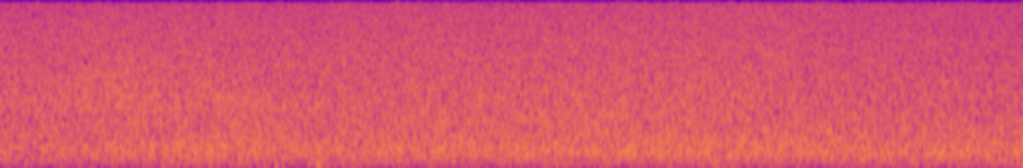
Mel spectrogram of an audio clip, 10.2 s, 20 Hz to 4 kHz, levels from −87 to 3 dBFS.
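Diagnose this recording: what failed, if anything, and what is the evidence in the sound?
A block size mismatch (truncated) runs throughout, at the driver or buffer stage. A steady buzz near 91.9 Hz sits under the sound, and everything plays 1.07 times fast at nearly normal pitch. One stage writes longer blocks than the next reads, which fits 512-sample blocks, and each block's tail is discarded.

A jitter buffer speed-up, at the network and call-processing stage, runs from 7.90 s to 10.24 s. The sound runs faster, at about 104% speed, without a pitch change. The receiver trimmed short pitch-period slices, about a tenth of a second in total, to drain excess buffered delay. Through the G.711 A-law call path, nothing is heard above 4 kHz.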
